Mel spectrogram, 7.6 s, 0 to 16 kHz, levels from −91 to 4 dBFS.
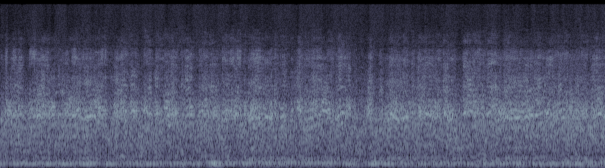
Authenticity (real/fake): real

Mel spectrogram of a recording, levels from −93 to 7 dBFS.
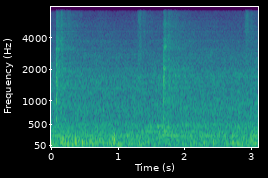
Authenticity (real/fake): fake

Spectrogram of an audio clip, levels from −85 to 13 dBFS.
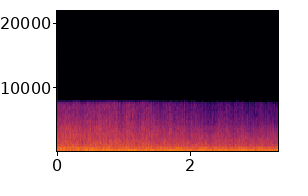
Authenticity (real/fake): fake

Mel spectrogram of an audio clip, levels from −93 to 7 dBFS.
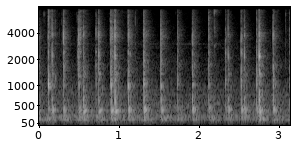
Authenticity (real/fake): real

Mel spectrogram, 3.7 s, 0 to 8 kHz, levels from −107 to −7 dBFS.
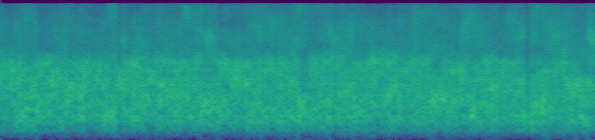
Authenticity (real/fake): fake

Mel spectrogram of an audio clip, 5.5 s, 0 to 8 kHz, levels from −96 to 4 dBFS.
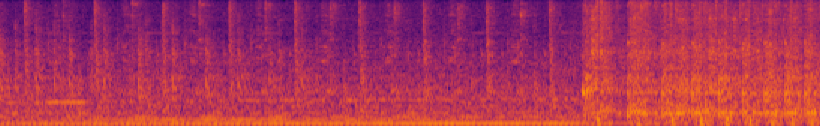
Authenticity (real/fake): real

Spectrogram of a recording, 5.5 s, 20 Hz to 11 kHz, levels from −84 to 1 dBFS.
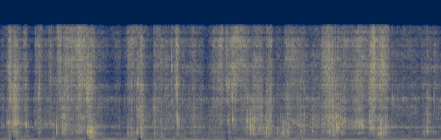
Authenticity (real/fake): fake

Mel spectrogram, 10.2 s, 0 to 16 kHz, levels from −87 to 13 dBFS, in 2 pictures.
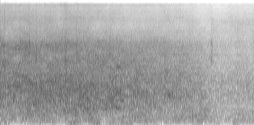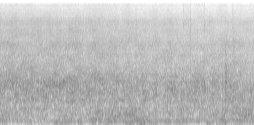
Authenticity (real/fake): fake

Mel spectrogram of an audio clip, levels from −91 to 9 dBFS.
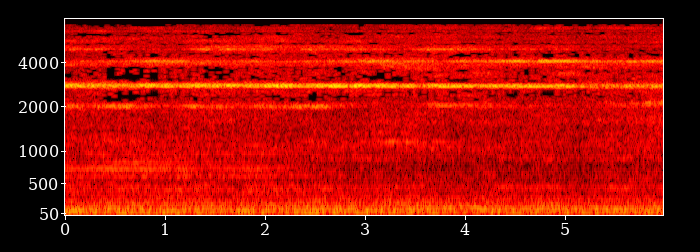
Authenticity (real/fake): fake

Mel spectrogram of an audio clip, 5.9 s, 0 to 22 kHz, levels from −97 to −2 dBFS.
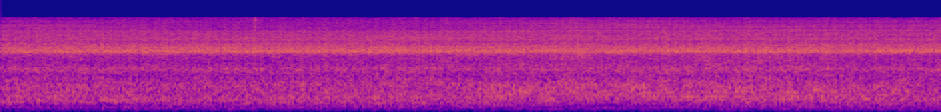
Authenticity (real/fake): real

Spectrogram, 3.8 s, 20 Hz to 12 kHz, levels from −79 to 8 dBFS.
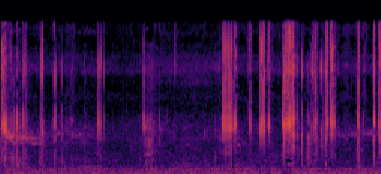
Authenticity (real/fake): fake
